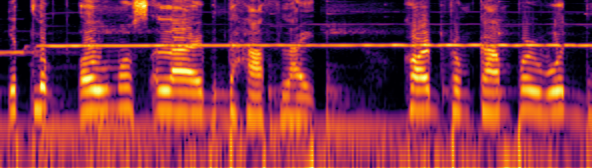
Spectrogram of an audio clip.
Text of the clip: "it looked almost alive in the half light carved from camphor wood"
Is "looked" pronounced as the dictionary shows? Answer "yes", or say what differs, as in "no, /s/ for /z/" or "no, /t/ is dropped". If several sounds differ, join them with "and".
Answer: yes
